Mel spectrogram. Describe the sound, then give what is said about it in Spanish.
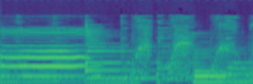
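Duck quacking: a few loud, nasal quacks over a steady humming tone. “El pato tenía miedo de”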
